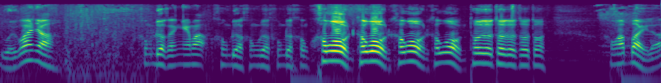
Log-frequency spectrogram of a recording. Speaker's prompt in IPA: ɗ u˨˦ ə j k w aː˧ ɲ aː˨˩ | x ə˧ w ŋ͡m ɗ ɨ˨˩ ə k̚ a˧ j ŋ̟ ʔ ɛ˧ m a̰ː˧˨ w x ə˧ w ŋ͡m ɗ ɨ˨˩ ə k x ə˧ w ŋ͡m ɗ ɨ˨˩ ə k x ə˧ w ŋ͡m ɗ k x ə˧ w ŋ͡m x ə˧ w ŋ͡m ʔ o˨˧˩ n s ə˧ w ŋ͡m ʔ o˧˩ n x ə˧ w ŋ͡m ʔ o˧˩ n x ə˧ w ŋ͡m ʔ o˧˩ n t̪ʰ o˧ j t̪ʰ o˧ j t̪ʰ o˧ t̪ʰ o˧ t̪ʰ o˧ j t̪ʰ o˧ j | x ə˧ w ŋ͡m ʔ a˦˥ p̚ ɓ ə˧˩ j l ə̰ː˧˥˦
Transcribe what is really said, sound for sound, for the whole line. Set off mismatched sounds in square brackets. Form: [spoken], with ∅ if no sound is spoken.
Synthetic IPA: ɗ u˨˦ ə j k w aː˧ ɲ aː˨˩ | x ə˧ w ŋ͡m ɗ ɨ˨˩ ə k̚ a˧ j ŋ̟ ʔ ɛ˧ m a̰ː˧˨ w x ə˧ w ŋ͡m ɗ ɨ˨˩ ə k x ə˧ w ŋ͡m ɗ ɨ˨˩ ə k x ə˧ w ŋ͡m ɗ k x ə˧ w ŋ͡m x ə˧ w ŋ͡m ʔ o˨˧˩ n [x] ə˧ w ŋ͡m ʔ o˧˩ n x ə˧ w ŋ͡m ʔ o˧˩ n x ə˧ w ŋ͡m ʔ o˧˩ n t̪ʰ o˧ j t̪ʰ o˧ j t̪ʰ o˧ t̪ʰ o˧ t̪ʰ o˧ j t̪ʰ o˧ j | x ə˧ w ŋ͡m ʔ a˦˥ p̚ ɓ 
